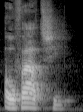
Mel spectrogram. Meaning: ovation
- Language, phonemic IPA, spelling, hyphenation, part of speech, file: Dutch, /ˌoːˈvaː.(t)si/, ovatie, ova‧tie, noun, Nl-ovatie.ogg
